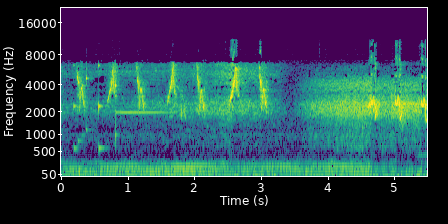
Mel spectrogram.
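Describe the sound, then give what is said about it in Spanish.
A cacholote gives a series of sharp, repeated chirping calls in an irregular rhythm, clear, followed by a brief burst of higher whistled notes over a soft background hiss. “Estamos escuchando un cachalote.”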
